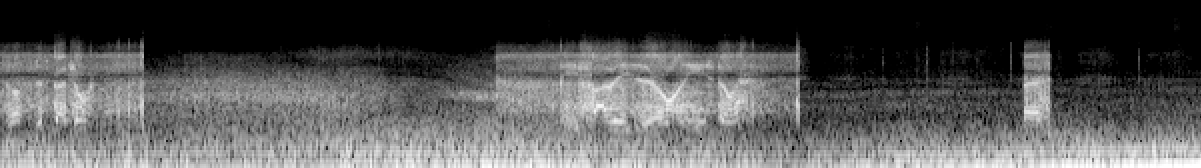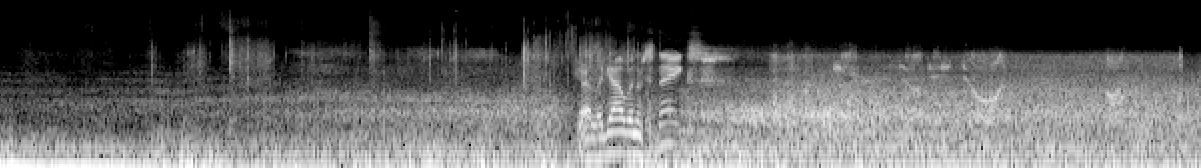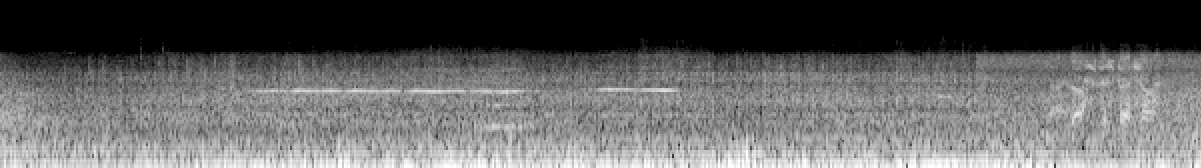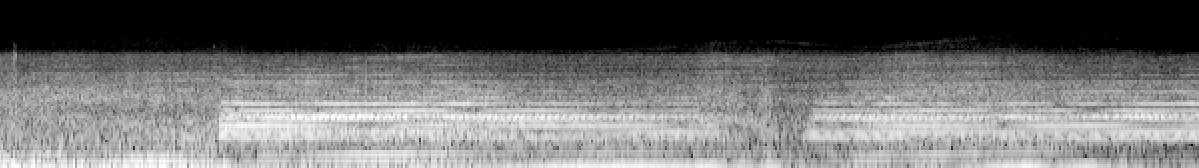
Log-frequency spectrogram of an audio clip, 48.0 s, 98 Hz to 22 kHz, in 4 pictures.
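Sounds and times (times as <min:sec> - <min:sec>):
diesel locomotive engine rumble: 0:00.0 - 0:48.0
locomotive air horn: 0:26.6 - 0:30.8, 0:38.2 - 0:48.0.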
